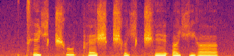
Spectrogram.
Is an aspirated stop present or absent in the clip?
present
